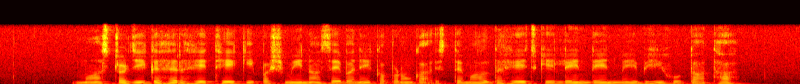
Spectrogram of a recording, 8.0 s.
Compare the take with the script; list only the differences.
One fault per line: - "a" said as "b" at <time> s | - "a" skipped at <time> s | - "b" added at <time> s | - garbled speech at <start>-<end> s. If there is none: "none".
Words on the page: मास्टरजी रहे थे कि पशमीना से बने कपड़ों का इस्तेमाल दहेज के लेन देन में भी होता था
- "कह" added at 1.5 s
